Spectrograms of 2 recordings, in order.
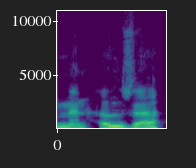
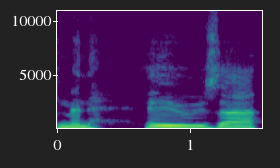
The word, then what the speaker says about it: Menoa: We have Menosa, who I still have not heard anyone really pronounce the name properly. They say Menhosa. Some people even say Menoa, but it is Menhoa.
